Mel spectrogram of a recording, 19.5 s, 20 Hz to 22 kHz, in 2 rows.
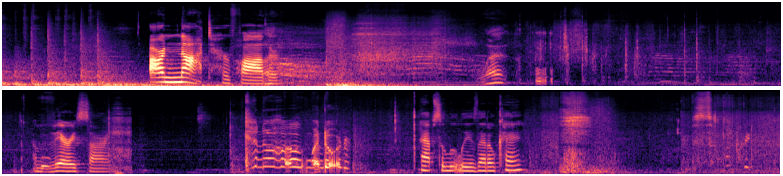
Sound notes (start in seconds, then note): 3.4 audience gasps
